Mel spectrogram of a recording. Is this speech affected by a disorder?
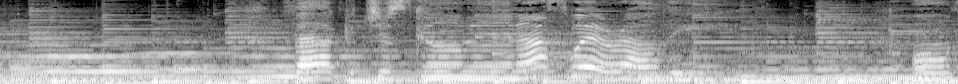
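No.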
